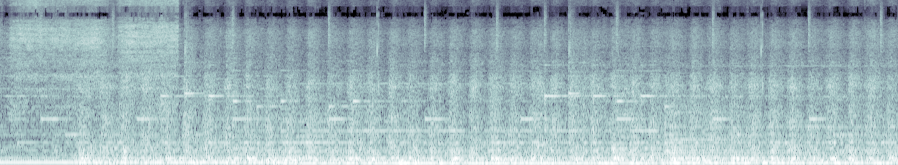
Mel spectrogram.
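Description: Puffing Billy steam train in Australia rolling along, heard from the carriage just behind the engine: a continuous loud rumble with rhythmic clickety-clack of wheels and a hissing wash of steam throughout.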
